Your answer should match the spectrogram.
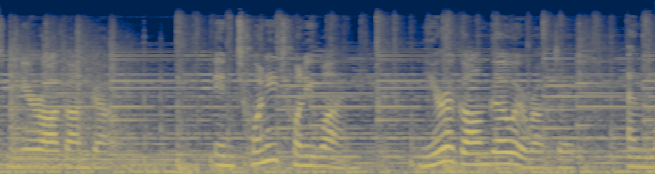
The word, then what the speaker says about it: Nyiragongo: And unlike Nyos, Kivu sits beside one of the most active volcanoes in Africa, Mount Nyiragongo, pronounced Nyiragongo.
